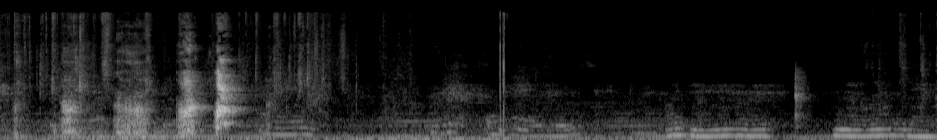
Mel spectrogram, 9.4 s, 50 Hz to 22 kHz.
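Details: Playing under furniture, an 11-week-old Pembroke Welsh Corgi puppy lets out a rapid run of four yappy barks within the first two and a half seconds. A person then speaks calmly for the rest.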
